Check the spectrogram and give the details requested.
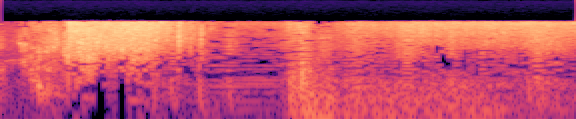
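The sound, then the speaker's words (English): A bucketful of bath water is thrown onto a TV to put out a fire in a loud splash, then a second sloshing surge follows about a second later, trailing into a dripping, hissing wash. “He threw the water on the TV and all the lights went out in the house.”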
